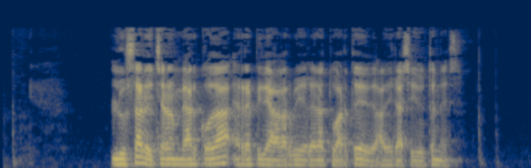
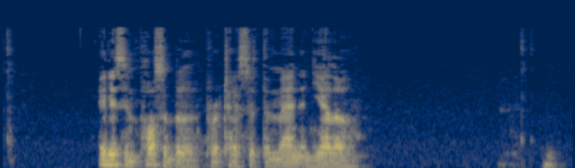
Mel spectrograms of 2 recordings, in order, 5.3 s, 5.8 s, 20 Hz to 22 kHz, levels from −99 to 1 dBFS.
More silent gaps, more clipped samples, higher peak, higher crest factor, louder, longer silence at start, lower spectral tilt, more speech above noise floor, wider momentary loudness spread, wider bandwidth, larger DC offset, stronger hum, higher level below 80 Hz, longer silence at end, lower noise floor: neither; neither; first, -4 dBFS vs -8 dBFS; about the same, 22 dB vs 24 dB; first, -25 LUFS vs -28 LUFS; about the same, 1.1 s vs 1 s; second, -4 dB/octave vs -5.5 dB/octave; about the same, 51 dB vs 51 dB; second, 11 LU vs 21 LU; about the same, 11.5 kHz vs 11.5 kHz; neither; neither; second, -60 dBFS vs -50 dBFS; first, 0.7 s vs 0.2 s; about the same, -77 dBFS vs -78 dBFS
